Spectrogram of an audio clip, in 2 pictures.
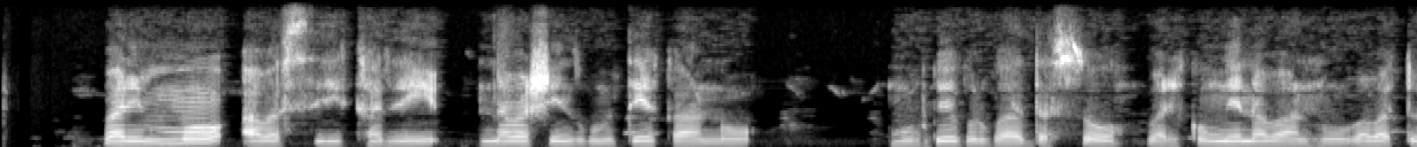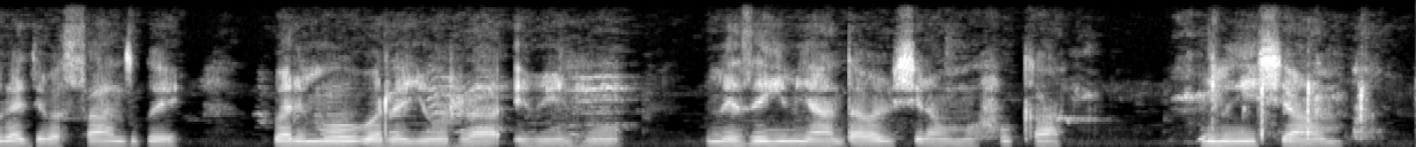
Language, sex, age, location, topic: Kinyarwanda, female, 18-24, Nyagatare, agriculture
